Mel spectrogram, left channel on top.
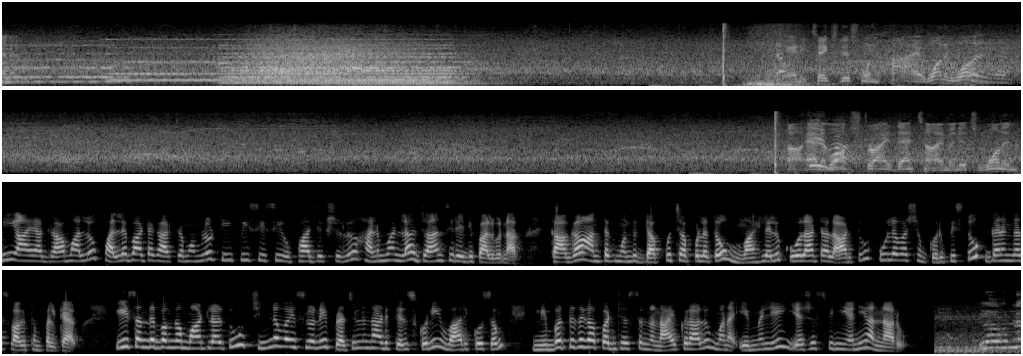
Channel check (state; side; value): different; both; correlation -0.01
